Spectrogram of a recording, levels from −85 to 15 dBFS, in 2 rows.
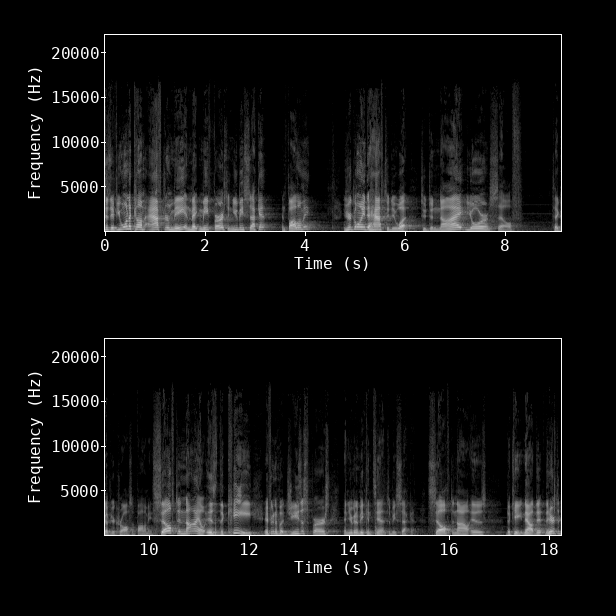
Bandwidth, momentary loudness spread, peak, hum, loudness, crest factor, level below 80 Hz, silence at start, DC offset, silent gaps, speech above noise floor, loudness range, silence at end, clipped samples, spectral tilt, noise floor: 16.5 kHz; 14 LU; -2 dBFS; none; -22 LUFS; 22 dB; -66 dBFS; 0 s; under 0.1%; none; 41 dB; 5 LU; 0 s; under 0.1%; -5 dB/octave; -63 dBFS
